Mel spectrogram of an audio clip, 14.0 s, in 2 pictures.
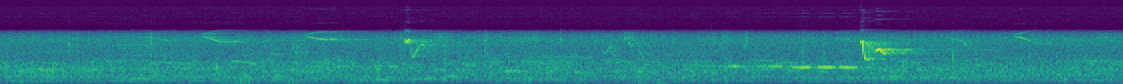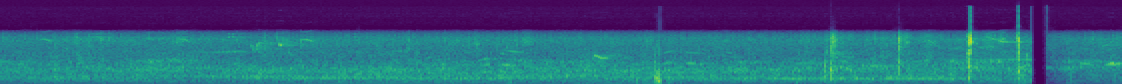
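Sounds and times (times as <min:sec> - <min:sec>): steady background noise: 0:00.0 - 0:14.0
warbler singing: 0:01.0 - 0:02.9, 0:03.6 - 0:11.1, 0:12.8 - 0:14.0.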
